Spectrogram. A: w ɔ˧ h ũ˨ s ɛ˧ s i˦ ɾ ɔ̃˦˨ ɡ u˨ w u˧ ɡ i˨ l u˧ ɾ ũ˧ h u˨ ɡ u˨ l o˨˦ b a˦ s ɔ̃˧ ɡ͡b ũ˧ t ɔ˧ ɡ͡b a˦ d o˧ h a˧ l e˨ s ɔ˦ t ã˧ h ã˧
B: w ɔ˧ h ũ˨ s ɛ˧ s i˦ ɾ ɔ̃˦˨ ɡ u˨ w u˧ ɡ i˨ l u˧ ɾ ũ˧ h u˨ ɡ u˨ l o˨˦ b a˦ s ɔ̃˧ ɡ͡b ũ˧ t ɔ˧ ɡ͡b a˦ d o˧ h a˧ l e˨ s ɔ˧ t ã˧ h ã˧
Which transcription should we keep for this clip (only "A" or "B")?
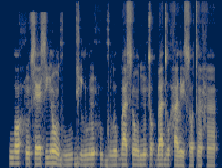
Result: B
